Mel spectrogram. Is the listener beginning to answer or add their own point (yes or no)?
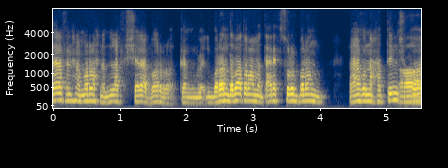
no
